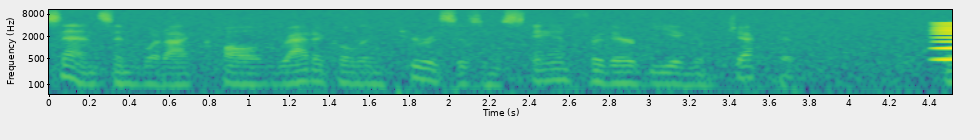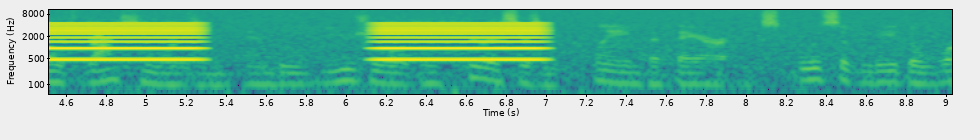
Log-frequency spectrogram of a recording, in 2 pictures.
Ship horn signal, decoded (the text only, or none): 2 short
